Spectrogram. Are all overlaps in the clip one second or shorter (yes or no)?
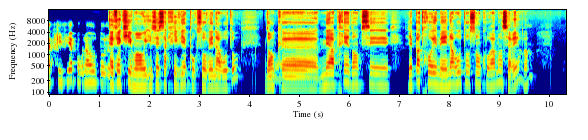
yes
